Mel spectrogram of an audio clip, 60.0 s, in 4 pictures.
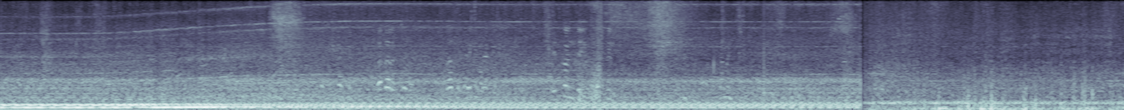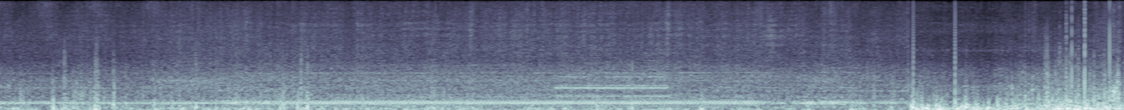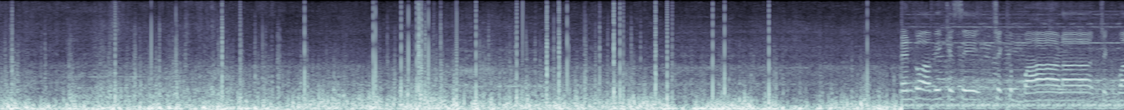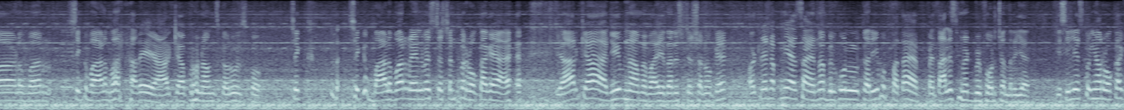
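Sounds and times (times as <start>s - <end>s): steady tone: 0.0s - 11.6s, 22.3s - 25.6s, 42.0s - 59.9s
passenger train running: 0.0s - 59.9s
wind buffeting microphone: 12.2s - 21.3s, 24.0s - 42.1s.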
